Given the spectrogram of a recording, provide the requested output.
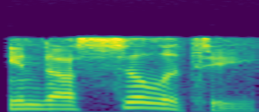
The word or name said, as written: indocility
